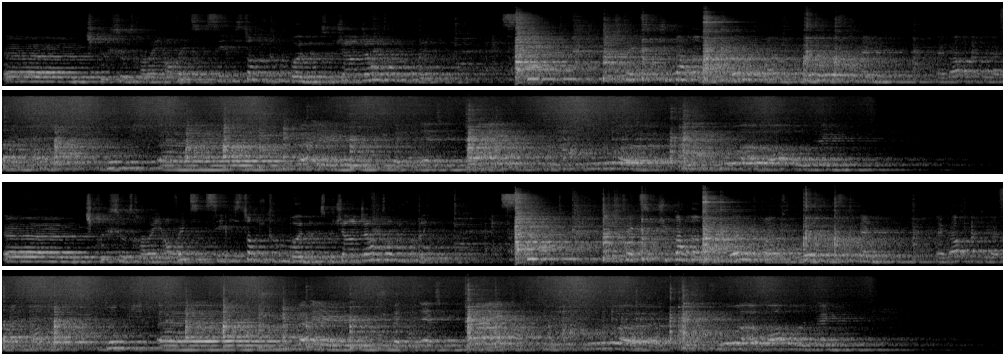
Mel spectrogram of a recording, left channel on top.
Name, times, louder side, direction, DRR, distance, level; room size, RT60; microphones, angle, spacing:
voice 1, 0.0-4.3 5.0-5.4 6.0-9.0 9.3-18.5 18.8-18.9, right 2 dB, 90° right, -1 dB, 1.9 m, -34 dB
sound 1, 3.7-4.3 4.5-6.5 6.8-8.5 9.0-9.8 10.0-10.9 11.5-17.0, right 1 dB, 45° right, 2.5 m, -34 dB
sound 2, 10.0-18.7, right 1 dB, 20° right, 3.1 m, -41 dB
17.5 x 7.9 x 7.7 m, 2.6 s
head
